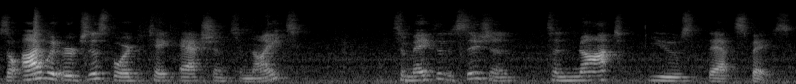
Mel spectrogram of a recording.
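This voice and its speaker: A woman at a very slow pace and medium pitch, with lively intonation, long, frequent pauses, big swings in loudness and audible room echo. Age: 60s. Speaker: member of the public at a meeting. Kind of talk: public comment. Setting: township board meeting.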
